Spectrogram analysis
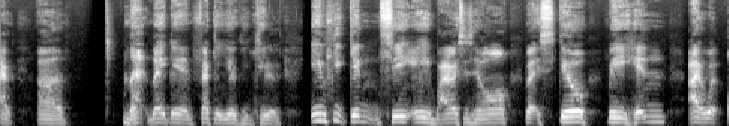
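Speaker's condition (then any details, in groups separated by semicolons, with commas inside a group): Cerebral palsy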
